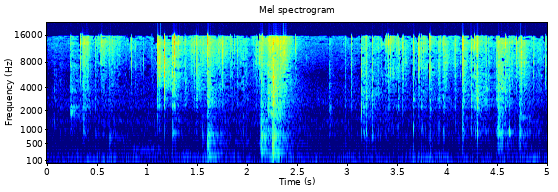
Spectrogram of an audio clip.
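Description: A solid rectangular bar of soap with a dark glittery coating over a yellow core is held in the hand and scraped and carved with a small metal blade. Quiet, bright, crisp scraping and crinkling bursts come in a rapid series of short strokes, with a few longer, louder shaves near the middle.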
